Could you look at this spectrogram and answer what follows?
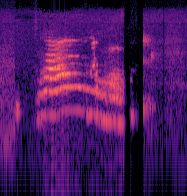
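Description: A pet cat gives one drawn-out, close meow that rises and falls, followed by a short chirpy trill and a softer sound, with no talking.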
